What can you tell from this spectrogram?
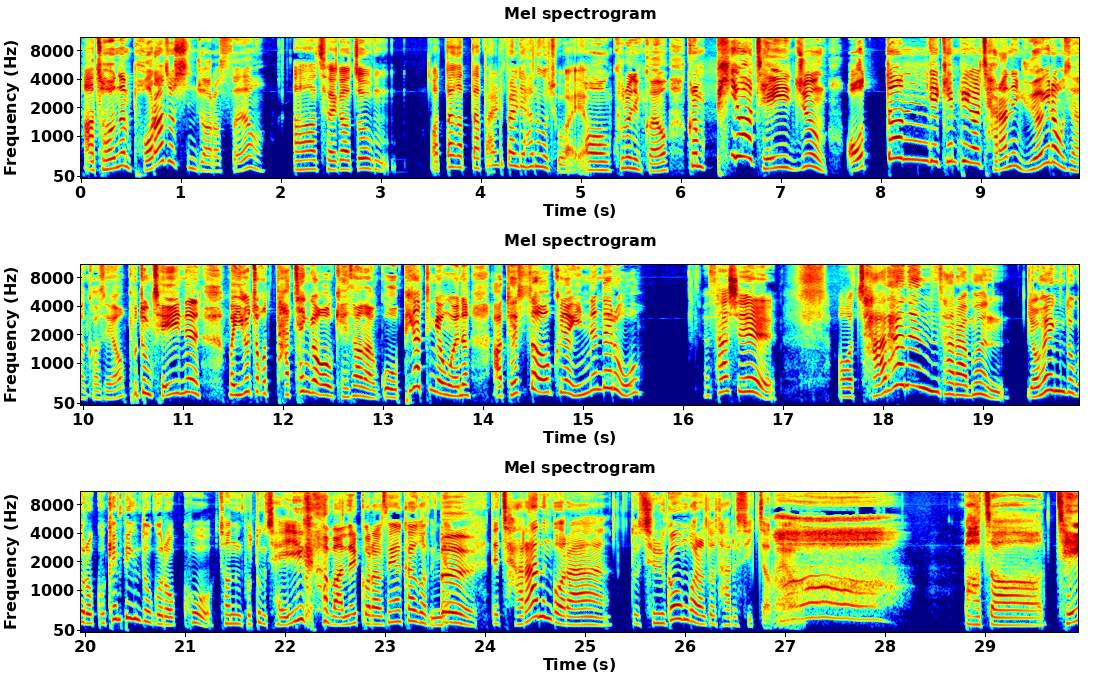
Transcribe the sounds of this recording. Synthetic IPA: at͡ɕʌnɯnpʌɾad͡ʑʌɕ͈indoaɾas͈ʌjo | at͡ɕe̞ɡat͡ɕom | wʔa̰t͈̚aɡat̚t͈ap͈aʎːip͈aʎːiɦanɯnɡʌt͡ɕoa̰ḛjoʌkɯɾʌɲik͈ajokɯɾʌmpʰiwat͡ɕe̞id͡ʑuŋʌt͈ʌnɡe̞kʰe̞mpʰiŋɯɭt͡ɕaɾɦanɯnjujʌŋiɾaɡos̬ʰe̞ŋɡakʰas̬ʰe̞jopotʰoŋt͡ɕe̞inɯnmaiɡʌt͡ɕ͈ʌkotat͡ɕʰe̞ŋɡjʌɡaɡoke̞sʰanɦaɡopʰiɡatʰɯnɡjʌŋue̞nɯna̰twe̞s͈ʌkɯɲaŋinːɯnde̞ɾo | sʰaɕʰiɾ | ʌt͡ɕaɾɦanɯnsʰaɾamɯn | jʌɦe̞ŋdoɡɯɾʌkʰokʰe̞mpʰiŋdoɡɯɾʌkʰot͡ɕʌnɯnpotʰoŋt͡ɕe̞iɡamanɯɭk͈ʌɾaɡosʰe̞ŋɡakʰaɡʌdɯɲonde̞t͡ɕaɾɦanɯnɡʌɾaŋt͈ot͡ɕɯɭɡʌunɡʌɾaŋt͈otaɾɯɭs͈uit̚t͡ɕ͈a̰na̰jjo | mad͡ʑat͡ɕe

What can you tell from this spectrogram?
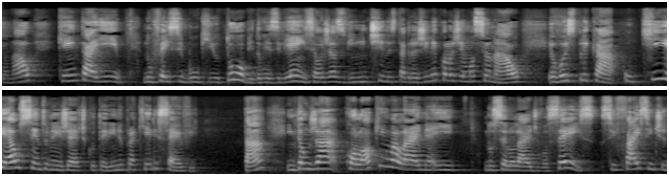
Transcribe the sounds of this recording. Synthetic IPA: onaw | kẽj̃t̪aai | nʊfejsɪbukut̪ubɪd̪ʊheziliẽsjɐoʒɪazvĩt͡ʃɪnʊĩst̪aɡɾɐ̃ʒinekoloʒiɐemosionawewvowɪsplikaɾʊkʰɪɛʊsẽnt̪ɾʊeneɾʒɛt͡ʃi̥kʊt̪eɾĩnʊpɾɐkɪelɪsɛɾvɪ | t̪aẽnt̪ɐ̃w̃ʒakolɔkẽj̃ʊalaɾmɪai | nʊselulaɾd͡ʒɪvosejsːɪfajsẽnt͡ʃid̪

